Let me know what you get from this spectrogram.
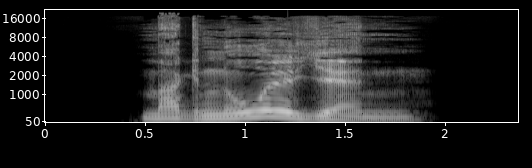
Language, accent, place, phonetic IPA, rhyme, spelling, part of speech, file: German, Germany, Berlin, [maˈɡnoːli̯ən], -oːli̯ən, Magnolien, noun, De-Magnolien.ogg
- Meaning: plural of Magnolie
